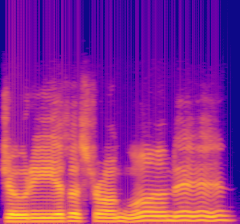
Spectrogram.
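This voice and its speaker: A woman's voice: fairly low pitch, steady tone, slow, clean tone, no echo, lo-fi sound. A woman voicing an anxious, clingy, girlish grown woman in a comic skit, plaintive and emphatic, repeating herself. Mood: psyching herself up.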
